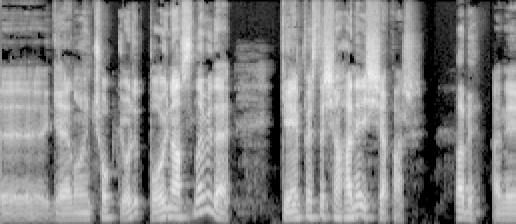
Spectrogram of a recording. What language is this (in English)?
Turkish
